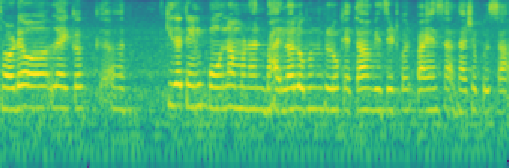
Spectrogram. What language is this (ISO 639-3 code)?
kok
